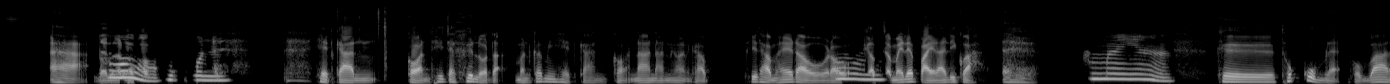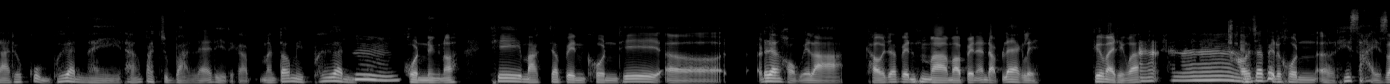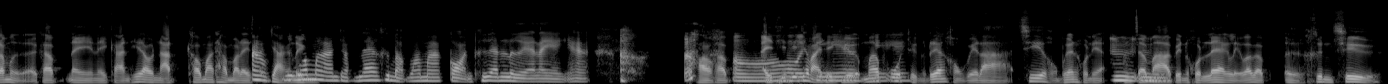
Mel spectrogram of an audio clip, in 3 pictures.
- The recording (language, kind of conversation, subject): Thai, podcast, เล่าเกี่ยวกับประสบการณ์แคมป์ปิ้งที่ประทับใจหน่อย?
- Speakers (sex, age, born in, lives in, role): female, 30-34, Thailand, Thailand, host; male, 20-24, Thailand, Thailand, guest
- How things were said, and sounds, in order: tsk; tapping; chuckle; chuckle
